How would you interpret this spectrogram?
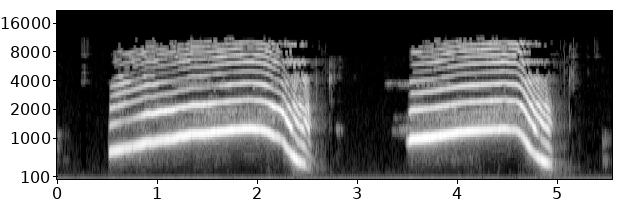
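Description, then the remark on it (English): Two drawn-out nasal calls, each rising slowly to a high, strained peak and then breaking sharply downward, made by a voice imitating a cow elk by taking a big breath and cutting a siren sound off at its top. Loud, with a short pause between them. “And basically, now if you take that siren sound, if you go all the way to the top and cut it off, you get a cow sound.”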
